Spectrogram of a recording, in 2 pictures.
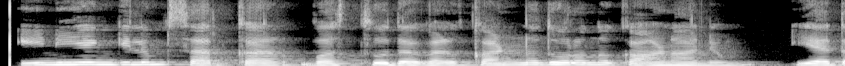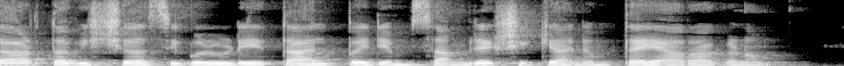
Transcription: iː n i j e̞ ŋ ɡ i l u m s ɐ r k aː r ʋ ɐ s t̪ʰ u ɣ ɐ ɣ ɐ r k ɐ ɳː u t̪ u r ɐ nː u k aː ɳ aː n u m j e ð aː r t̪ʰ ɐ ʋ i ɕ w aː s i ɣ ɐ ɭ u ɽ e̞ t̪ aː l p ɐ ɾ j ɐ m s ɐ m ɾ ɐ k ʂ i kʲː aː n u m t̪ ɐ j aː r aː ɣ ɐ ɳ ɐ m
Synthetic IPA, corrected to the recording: i n i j e̞ ŋ ɡ i l u m s ɐ r k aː r ʋ ɐ s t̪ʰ u ð ɐ ɣ ɐ ɭ k ɐ ɳː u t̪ u r ɐ nː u k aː ɳ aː n u m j e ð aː r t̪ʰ ɐ ʋ i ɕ w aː s i ɣ ɐ ɭ u ɽ e̞ t̪ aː l p ɐ ɾ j ɐ m s ɐ m ɾ ɐ k ʂ i kʲː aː n u m t̪ ɐ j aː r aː ɣ ɐ ɳ ɐ m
